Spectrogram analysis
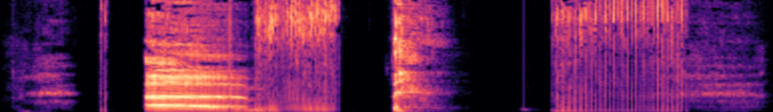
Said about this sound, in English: Farting.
